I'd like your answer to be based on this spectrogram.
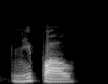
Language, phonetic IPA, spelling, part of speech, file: Russian, [nʲɪˈpaɫ], Непал, proper noun, Ru-Непал.ogg
- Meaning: Nepal (a country in South Asia, located between China and India)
